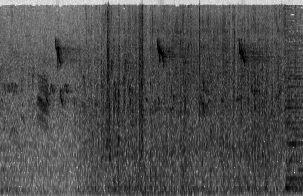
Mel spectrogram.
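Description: Outdoor ambience of a steady background hiss with a few short, high bird chirps, each dropping quickly in pitch. Music comes in near the end.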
